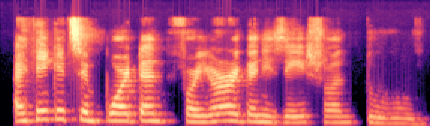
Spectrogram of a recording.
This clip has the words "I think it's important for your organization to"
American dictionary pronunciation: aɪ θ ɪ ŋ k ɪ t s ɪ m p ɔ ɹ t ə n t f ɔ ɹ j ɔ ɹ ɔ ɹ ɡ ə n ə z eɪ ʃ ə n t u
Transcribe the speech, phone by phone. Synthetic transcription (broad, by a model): aɪ θ ɪ ŋ k ɪ t s ɪ m p ɔ ɹ t ə n t f ɔ ɹ j ɔ ɹ ɔ ɹ ɡ ə n ə z eɪ ʃ ə n t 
